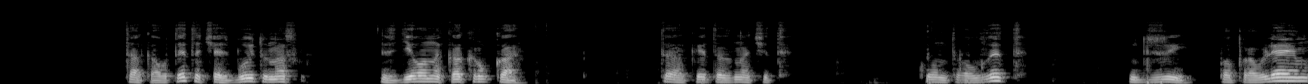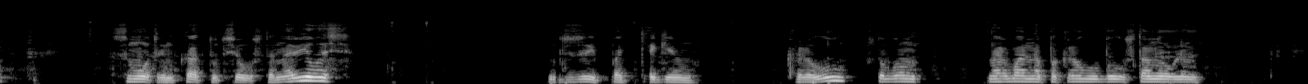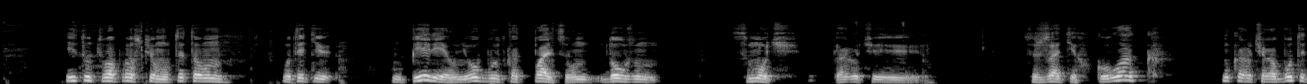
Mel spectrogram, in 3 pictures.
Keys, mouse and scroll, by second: 6.0 click, 6.9 e, 9.5 ctrl+z, 11.4 g, 14.0 middle click, 14.8 middle click, 16.9 click, 18.5 g, 20.2 click, 21.0 g, 22.9 middle click, 24.5 middle click, 26.9 shift+middle click, 27.8 middle click, 34.6 click.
